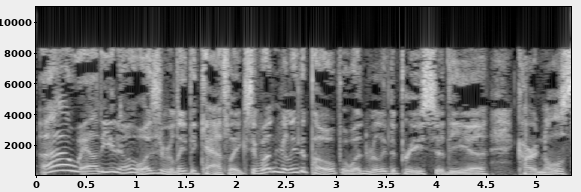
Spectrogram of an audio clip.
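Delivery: high, whiny mock apologist voice. Mocking apologists' excuse.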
